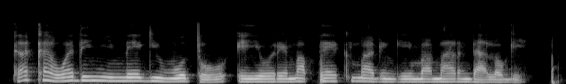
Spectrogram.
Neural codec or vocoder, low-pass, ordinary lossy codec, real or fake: codec, 16 kHz, 2 kbps, FreqCodec, larger model; 7.2 kHz; none; fake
